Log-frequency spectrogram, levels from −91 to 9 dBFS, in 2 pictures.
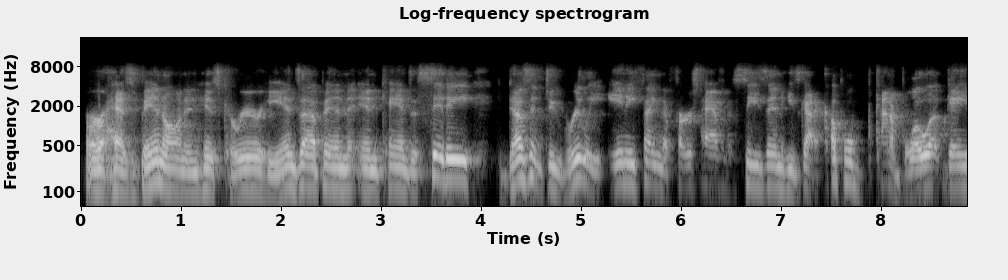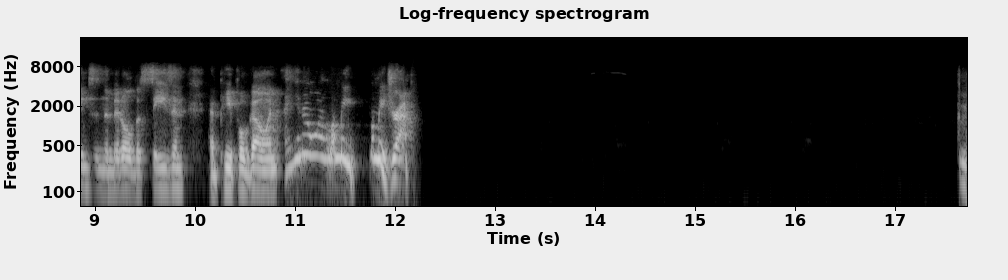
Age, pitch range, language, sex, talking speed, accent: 30-49, 110-130 Hz, English, male, 175 wpm, American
